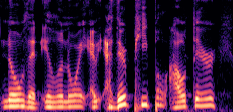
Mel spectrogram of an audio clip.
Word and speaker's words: Illinois: I mean how do you not know that Illinois? Are there people out there like do the other states pronounce the S?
